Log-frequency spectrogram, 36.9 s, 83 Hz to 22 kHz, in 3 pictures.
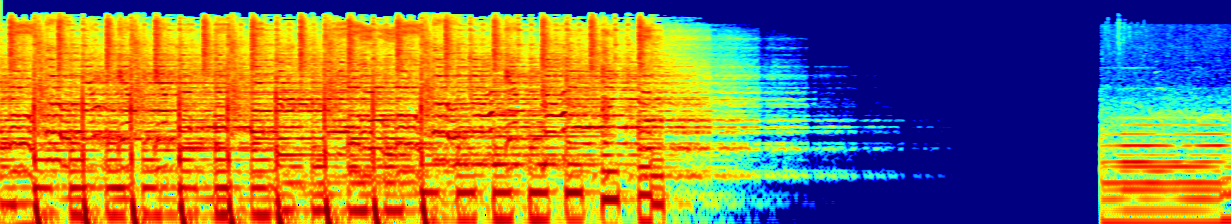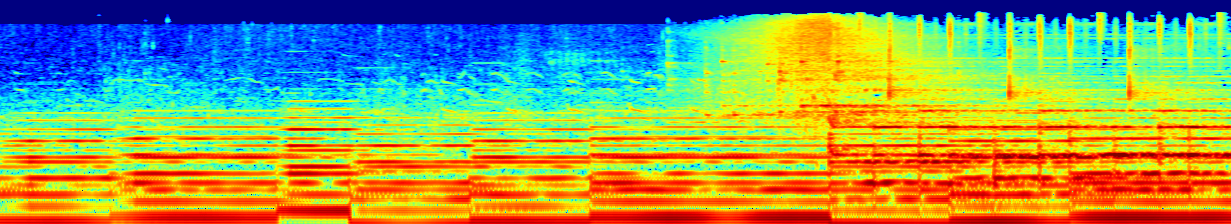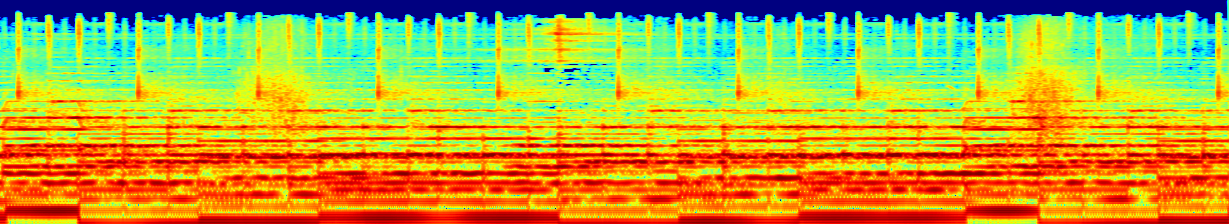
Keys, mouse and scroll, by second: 0.0 shift+middle click, 0.2 middle click, 0.6 3, 1.1 click, 6.9-7.5 scroll up 1, 7.5 scroll down 3, 7.8 Tab, 7.8-8.2 scroll down 1, 8.4 alt+a, 13.7 scroll down 1, 13.9 shift+middle click, 14.2 middle click, 14.5 shift+middle click, 17.9 click, 18.5 Tab, 26.0 click, 28.2 alt+a, 28.5 middle click, 31.9 click, 33.7 click, 34.2 Tab, 34.4 middle click, 35.9-36.2 scroll up 2.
